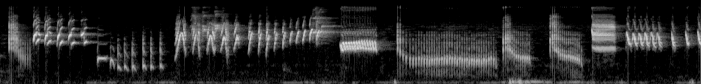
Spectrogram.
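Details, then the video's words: An Asian pied starling's energetic song, used for tutoring young starlings: stuttering trilled phrases, a long harsh rasping note, a low drawn-out grating sound, sharp descending whistles and rapid chip series. "PANCINGAN JALAK SUREN GACOR MOMPA FULL MATERI MEWAH UNTUK JALAK MUDA"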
